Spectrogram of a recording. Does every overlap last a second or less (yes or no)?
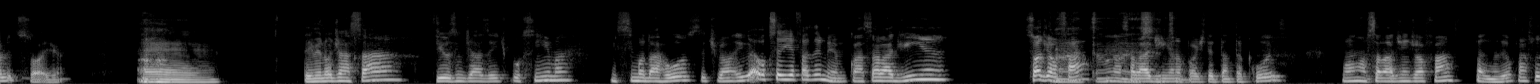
no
